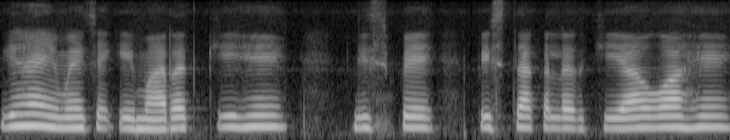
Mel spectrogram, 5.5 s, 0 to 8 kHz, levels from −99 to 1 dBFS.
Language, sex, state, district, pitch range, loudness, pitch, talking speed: Hindi, female, Bihar, Kishanganj, 180-195 Hz, -32 LUFS, 185 Hz, 155 wpm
